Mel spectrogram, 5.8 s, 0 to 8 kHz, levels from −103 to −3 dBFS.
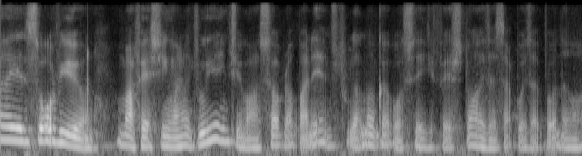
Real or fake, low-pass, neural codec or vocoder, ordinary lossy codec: fake; 7.2 kHz; codec, 24 kHz, 0.9 kbps, WavTokenizer, small release; MP3, 64 kbps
